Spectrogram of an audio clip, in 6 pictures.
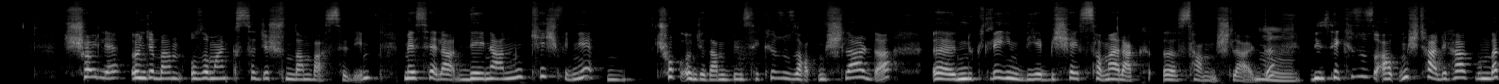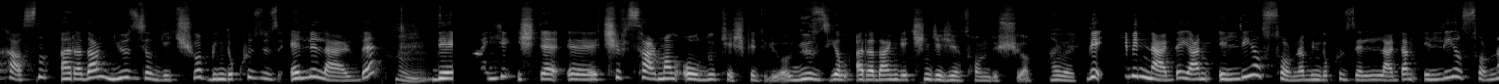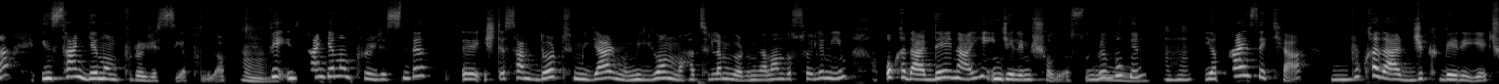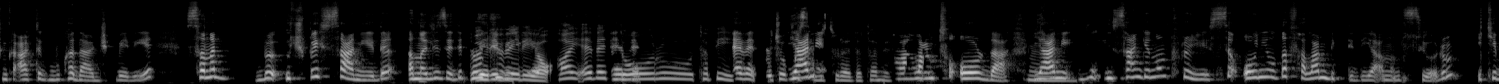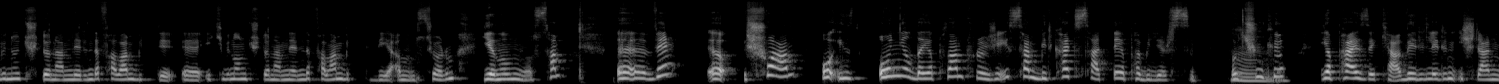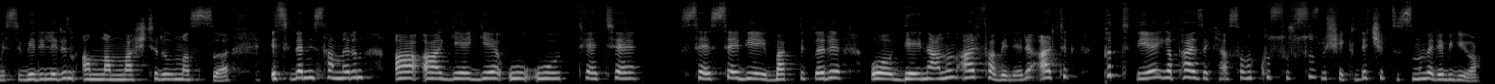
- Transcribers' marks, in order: tapping; other background noise; other noise
- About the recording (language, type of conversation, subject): Turkish, podcast, DNA testleri aile hikâyesine nasıl katkı sağlar?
